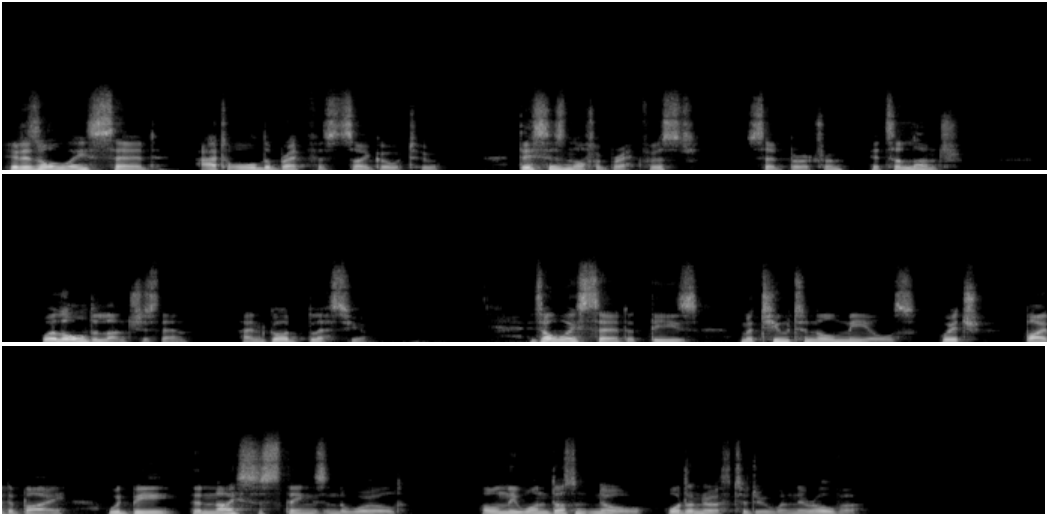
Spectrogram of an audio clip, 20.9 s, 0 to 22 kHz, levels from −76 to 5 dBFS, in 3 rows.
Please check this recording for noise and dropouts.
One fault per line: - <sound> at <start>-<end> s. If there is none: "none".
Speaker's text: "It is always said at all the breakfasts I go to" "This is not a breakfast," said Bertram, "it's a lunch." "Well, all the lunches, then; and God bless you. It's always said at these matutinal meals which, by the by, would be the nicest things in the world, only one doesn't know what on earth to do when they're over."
none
